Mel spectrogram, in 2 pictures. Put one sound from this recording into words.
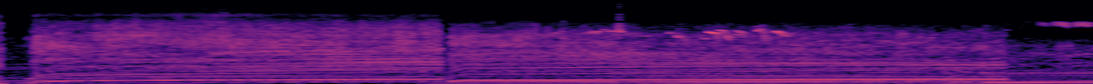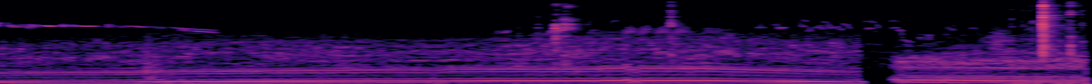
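A truck engine rumbles and revs as it drives.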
